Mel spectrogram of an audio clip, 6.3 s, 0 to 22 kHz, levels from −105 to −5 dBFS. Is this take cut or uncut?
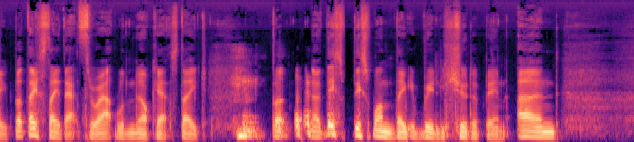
cut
